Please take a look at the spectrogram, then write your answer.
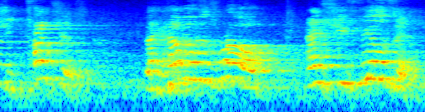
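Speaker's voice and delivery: high, loud, driving sermon delivery; full-force preaching. Acted. Preacher drives the crowd scene home, loud and urgent. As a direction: preach it hard, urging the room along.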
